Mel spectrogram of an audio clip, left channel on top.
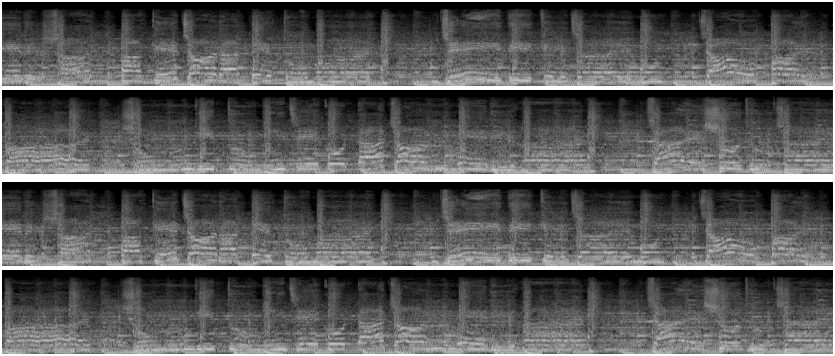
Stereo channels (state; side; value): normal; both; correlation 0.60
